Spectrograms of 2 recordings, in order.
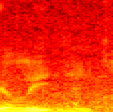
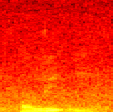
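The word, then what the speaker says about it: aliʻi: Elite spelled A-L-I-I. Elite. Whenever you see an I, it's always pronounced E. And whenever you see an E, it's pronounced with an I.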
